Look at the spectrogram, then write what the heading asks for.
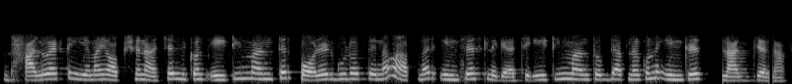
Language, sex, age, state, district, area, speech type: Bengali, female, 18-30, West Bengal, Paschim Bardhaman, rural, conversation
